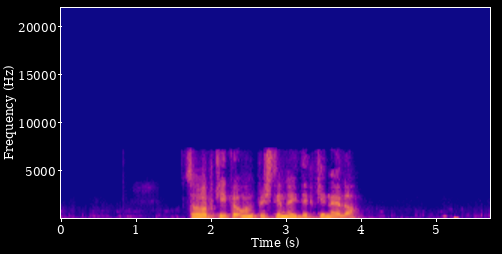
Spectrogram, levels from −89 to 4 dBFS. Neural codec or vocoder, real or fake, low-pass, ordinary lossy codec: codec, 16 kHz, 1 kbps, X-Codec, HuBERT features, trained on general audio; fake; 7.2 kHz; AAC, 32 kbps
